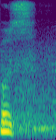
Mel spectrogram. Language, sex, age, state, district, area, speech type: Hindi, female, 60+, Uttar Pradesh, Azamgarh, rural, read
